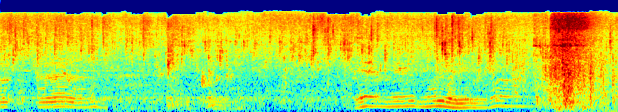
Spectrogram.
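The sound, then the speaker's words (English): Shower water runs in a steady hiss throughout as a man washes his hair, briefly surging louder near the end, while a voice hums a wordless tune over the spray. “Unaware of her discovery, Patrick washes his hair in the shower.”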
